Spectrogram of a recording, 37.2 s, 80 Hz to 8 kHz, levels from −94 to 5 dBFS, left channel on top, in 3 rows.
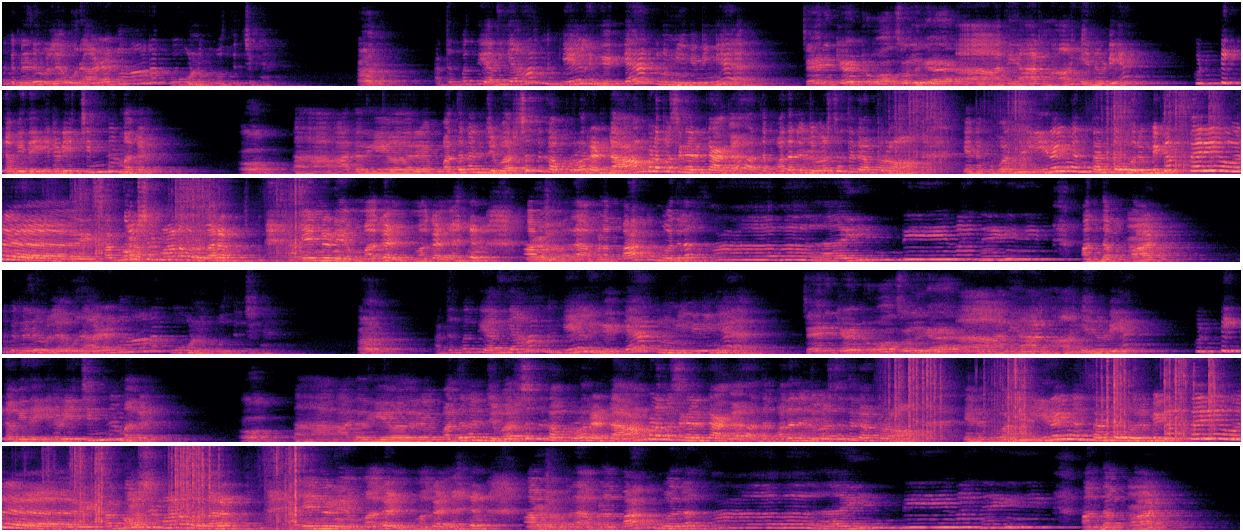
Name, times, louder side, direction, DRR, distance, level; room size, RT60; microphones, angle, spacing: voice 1, 0.0-2.7 4.3-7.6 9.5-11.3 11.9-13.9 15.3-36.3, left 1 dB, 80° left, 2 dB, 5.6 m, -25 dB
voice 2, 8.0-9.6 14.8-15.0 20.4-20.6 22.1-22.3 26.0-26.3 26.9-27.0 27.6-28.3 29.4-29.6 30.0-30.4 36.0-36.3, left 2 dB, 50° left, 1 dB, 5.0 m, -30 dB
sound 1, 21.1-21.8 22.1-22.8 23.2-23.7 24.0-24.5 25.0-25.9 26.3-27.0 27.4-27.8, right 5 dB, 65° right, 1.8 m, -31 dB
17.0 x 12.0 x 7.3 m, 0.96 s
head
